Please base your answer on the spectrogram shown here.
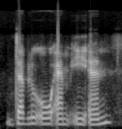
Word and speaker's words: women: the spelling of women w o m e n yeah how is it pronounced women women women oh although it is O we pronounce it as e we all right okay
